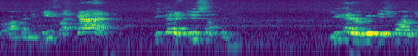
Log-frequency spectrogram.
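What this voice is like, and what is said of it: Raised, louder voice. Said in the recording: “I'm raising my voice”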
